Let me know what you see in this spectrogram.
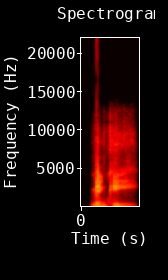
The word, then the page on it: mingy: American English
